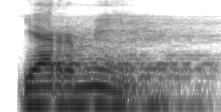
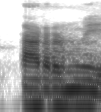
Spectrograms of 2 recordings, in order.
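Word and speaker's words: يرمي: Tarmi ya. Iya. Apa enggak? Biasanya kalian bacanya tarmi apa yarmi. Hah? Ta biasanya ya. Itu sing benar pakai ya ya.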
